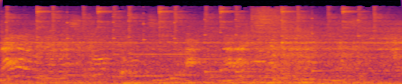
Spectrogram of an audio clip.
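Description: Train running along the track, a steady low rumble heard from inside the carriage, with background music over it.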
